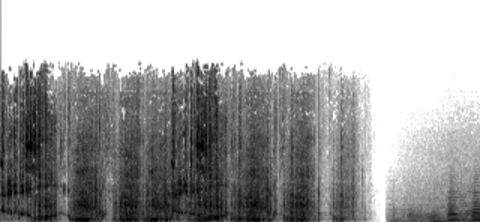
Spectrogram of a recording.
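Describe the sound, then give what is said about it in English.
Loud, crisp crunching and chewing of plain potato chips, with many rapid bites in a dense run that stops abruptly near the end. “let's split a bag of plain chips and call it a day.”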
